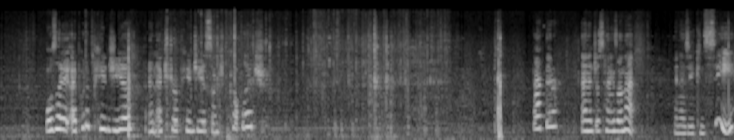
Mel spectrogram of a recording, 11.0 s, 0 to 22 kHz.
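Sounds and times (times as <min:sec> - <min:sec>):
rustling and scraping: 0:02.4 - 0:07.8.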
